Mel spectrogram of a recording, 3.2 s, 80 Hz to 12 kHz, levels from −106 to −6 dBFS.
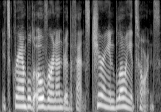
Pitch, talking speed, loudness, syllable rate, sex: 230 Hz, 225 wpm, -18 LUFS, 5.8 syllables/s, female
